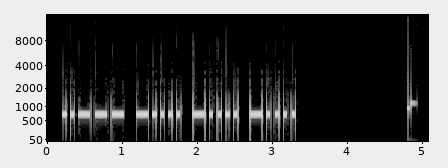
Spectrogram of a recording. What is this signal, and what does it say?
Morse code, heard as a keyed tone, about 22 wpm, 700 Hz. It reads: 2666
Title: Common Cut Numbers - 4-Digit 22wpm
